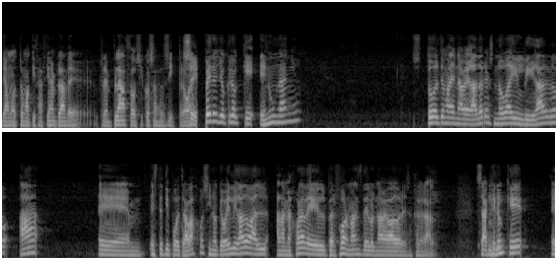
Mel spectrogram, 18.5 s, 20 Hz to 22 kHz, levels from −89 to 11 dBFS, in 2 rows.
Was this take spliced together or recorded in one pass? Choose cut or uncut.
cut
